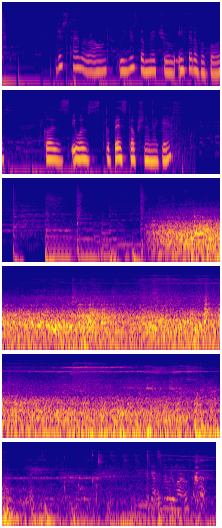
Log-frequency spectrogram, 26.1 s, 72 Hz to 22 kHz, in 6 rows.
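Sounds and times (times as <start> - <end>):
train wheels rumbling on rails: 11.6 - 26.0
train wheels squealing: 17.0 - 26.0.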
